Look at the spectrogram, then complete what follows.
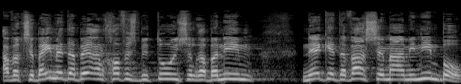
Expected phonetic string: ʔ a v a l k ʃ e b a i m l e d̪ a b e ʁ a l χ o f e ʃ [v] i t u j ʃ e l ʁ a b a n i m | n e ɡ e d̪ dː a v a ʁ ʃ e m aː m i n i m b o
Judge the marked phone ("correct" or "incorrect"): incorrect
